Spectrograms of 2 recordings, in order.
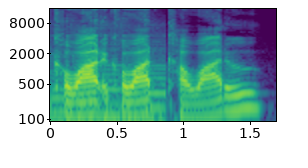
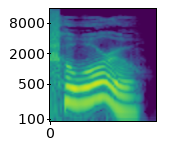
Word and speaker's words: Kaworu: The main point of concern is how they toned down Shinji and Kawaru? Is that how you say it? Kaworu.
